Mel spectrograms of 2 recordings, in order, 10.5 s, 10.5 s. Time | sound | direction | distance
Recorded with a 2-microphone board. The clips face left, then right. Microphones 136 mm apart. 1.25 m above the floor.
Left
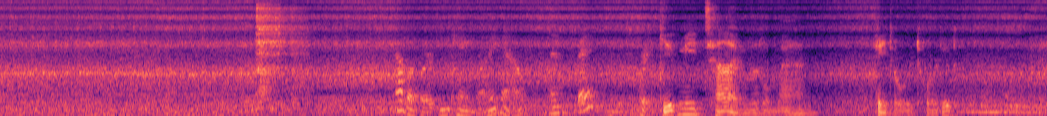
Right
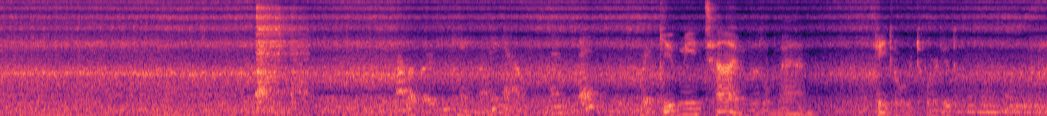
2.5 | an explosion | 45° right (ahead or behind) | 1.8 m
3.9 | a man speaking | 60° left (ahead or behind) | 4.5 m
6.6 | a man speaking | 30° left (ahead or behind) | 0.9 m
